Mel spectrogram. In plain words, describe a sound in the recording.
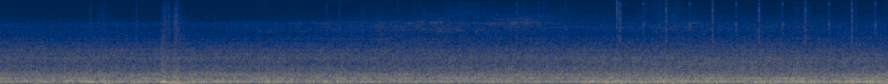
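Tyres rumble low on the road.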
